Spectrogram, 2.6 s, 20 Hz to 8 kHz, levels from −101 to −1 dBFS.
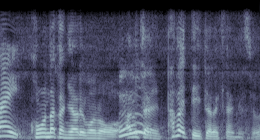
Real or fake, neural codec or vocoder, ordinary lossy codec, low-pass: fake; codec, 44.1 kHz, 7.8 kbps, DAC; none; 7.2 kHz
